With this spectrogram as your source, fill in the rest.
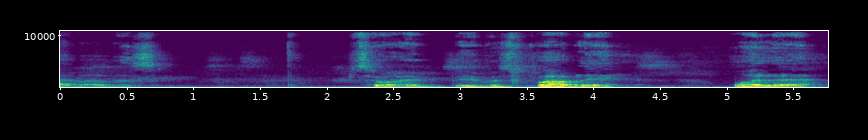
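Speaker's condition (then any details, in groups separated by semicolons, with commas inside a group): ALS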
